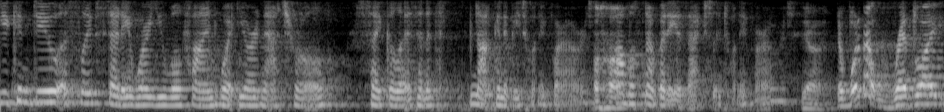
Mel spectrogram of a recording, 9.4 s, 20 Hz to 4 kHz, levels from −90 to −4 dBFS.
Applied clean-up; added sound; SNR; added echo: none; none; none; reverberation time 1.0 s.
